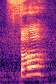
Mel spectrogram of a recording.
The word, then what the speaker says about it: pho: Pho? Pho, it's spelled P-H-O.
